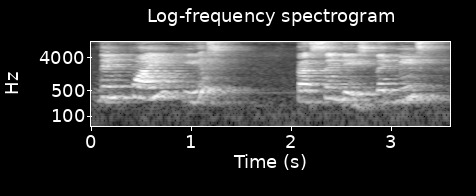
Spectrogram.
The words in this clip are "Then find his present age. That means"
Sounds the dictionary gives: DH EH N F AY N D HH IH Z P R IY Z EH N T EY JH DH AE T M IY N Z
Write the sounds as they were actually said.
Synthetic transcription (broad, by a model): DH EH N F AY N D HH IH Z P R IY S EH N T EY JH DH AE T M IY N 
